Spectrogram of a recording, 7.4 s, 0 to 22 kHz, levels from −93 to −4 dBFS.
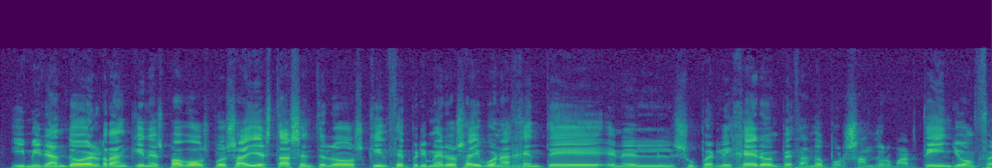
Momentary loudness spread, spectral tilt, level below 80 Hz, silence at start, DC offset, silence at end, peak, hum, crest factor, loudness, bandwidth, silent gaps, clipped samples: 8 LU; -4 dB/octave; -48 dBFS; 0.05 s; under 0.1%; 0 s; -6 dBFS; none; 20 dB; -25 LUFS; 16 kHz; none; under 0.1%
